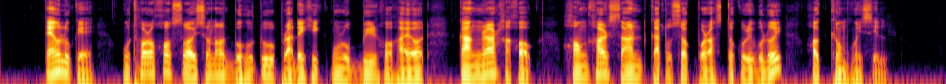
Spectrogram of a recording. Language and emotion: Assamese, neutral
